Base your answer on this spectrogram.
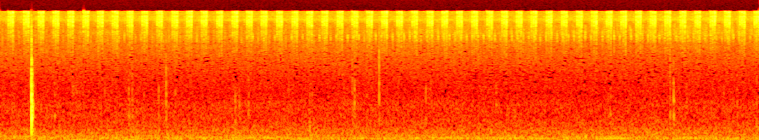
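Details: Crickets chirping in tall grass on a hot summer day: a steady train of high, rapid pulses, about six per second, with one sharp click near the start over a faint low rumble.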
